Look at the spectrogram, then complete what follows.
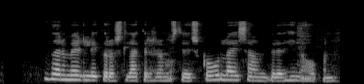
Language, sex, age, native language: Icelandic, female, 40-49, Icelandic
